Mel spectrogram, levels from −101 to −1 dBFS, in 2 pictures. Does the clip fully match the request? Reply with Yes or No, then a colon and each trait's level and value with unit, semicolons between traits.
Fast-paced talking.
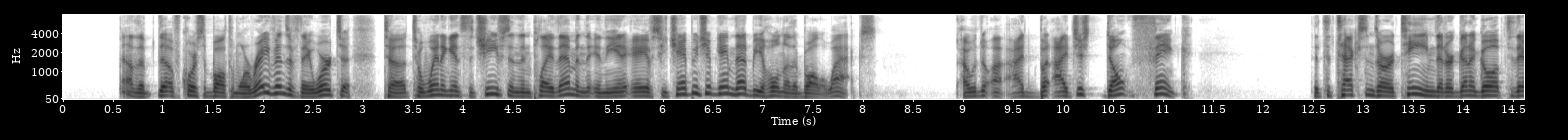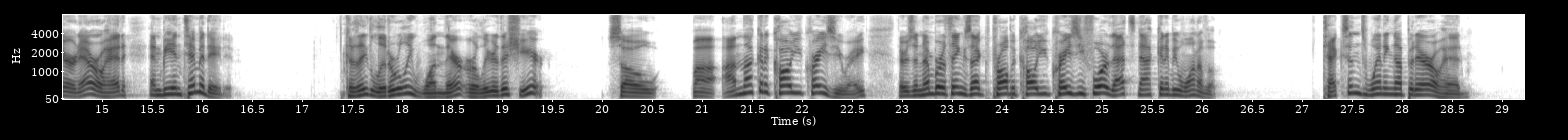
Yes: fast, 220 wpm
